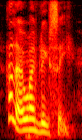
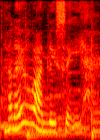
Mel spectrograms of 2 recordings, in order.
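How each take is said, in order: First: It is said in a lively tone. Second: It is said in a bored tone.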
